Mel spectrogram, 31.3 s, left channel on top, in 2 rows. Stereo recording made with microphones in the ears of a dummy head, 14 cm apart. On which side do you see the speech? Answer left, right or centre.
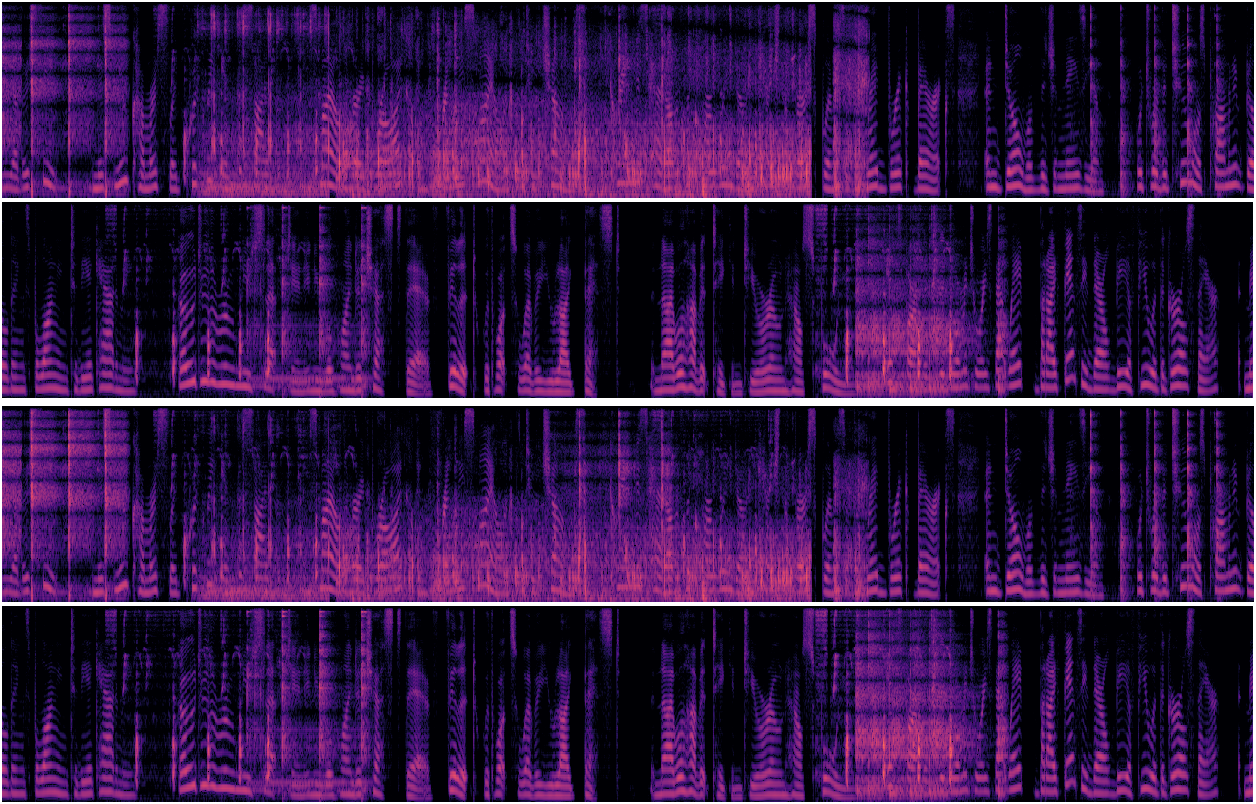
centre.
